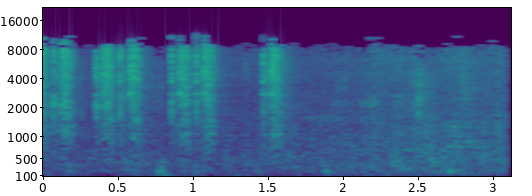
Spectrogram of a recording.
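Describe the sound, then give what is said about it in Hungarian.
Rapid bursts of camera shutters clicking and whirring from photographers and journalists filling the Jobbik party's press room in the parliamentary office building, some photographing the crowd, before Kovács Béla's press conference; several overlap in quick irregular volleys, then fade into a steady hiss of murmuring background noise. “Volt, aki külön le is fényképezte a tömeget.”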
